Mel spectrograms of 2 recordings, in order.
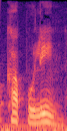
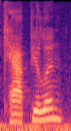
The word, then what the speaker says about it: Capulin: one is called several capilene and you'll often hear it mispronounces Capulin but capilene means chokecherry it's derived from Aztec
